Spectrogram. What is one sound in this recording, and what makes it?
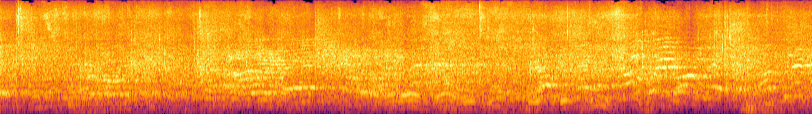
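A crowd of adults and children chatters and calls out nearby in a large echoing hall.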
